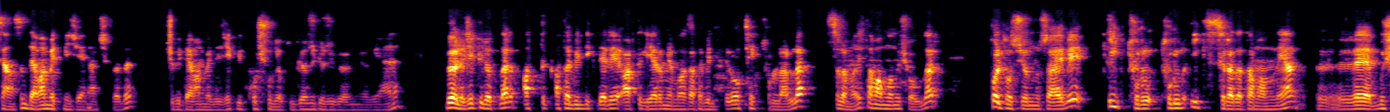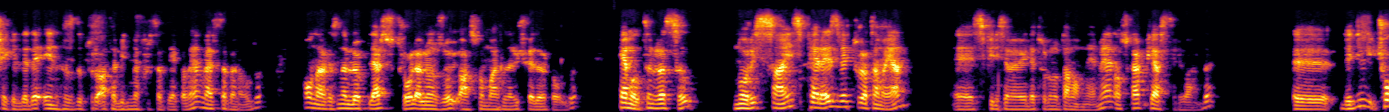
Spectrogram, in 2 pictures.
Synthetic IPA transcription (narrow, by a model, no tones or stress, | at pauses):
sjansɯnd̪e̞vamɛt̪̚mijed͡ʒeiniat͡ʃʰɯ̥klˠad̪ɯ | t͡ʃʰyɲʲcʰyd̪e̞vame̞d̪e̞d͡ʒɛc̚bikʰo̞ʃulˠjo̞k̚t̪ʰuɟø̞zɟøzyɟøɾmyjo̞d̪ujaːnɪ | b̥ø̞jlʲe̞d͡ʒɛpʰilʲo̞t̪lˠaɾat̪ʰːɯkat̪ʰabilʲd̪icʲlʲe̞ɾiʔaɾt̪ʰɯkjaɾɯmjamaakat̪ʰabilʲd̪icleio̞t̪ʰɛc̚t̪ʰuɾlˠaɾlˠasɯɾlˠamaɯjɯt̪ʰamamlˠanmɯʃo̞lˠd̪ulˠaɾ̥ | kʰolʲpʰozsjo̞nusaːɦibiilʲct̪ʰuɾut̪ʰuɾunilʲcsɯɾad̪at̪ʰamamlˠajanvɛbuʃecilʲd̪ɛd̪ɛʔænɦɯzlˠɯt̪ʰuɾuat̪ʰabilʲmɛfɯɾsat̪ʰɯjakʰalˠajanvæɾst̪ʰabano̞lˠd̪u | o̞nnaɾkʰasɯnd̪alʲøplʲæɾst̪ɾolʲalʲonzoasfonmaɾt̪ʰilʲˠaɾyt͡ʃpʰed̪øɾt̪ʲʰo̞̰lˠd̪ʊ | hemilˠt̪ʰɯnɾasɯlˠ | no̞ɾisːajnspʰeɾɛzvɛt̪ʰuɾat̪ʰamajan | ɛːspʰinisemeveilʲɛt̪ʰuɾunut̪ʰamamlˠajamajano̞skaɾpʰijast̪ʰiɾiva̰ɾd̪ɯ | ɯːd̪e̞d̪iːnɟibit͡ʃʰo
